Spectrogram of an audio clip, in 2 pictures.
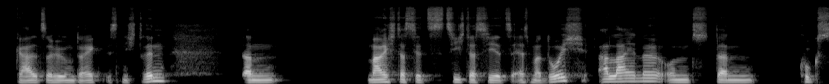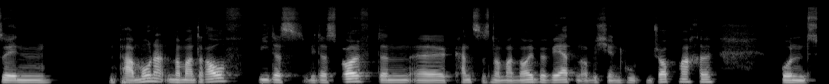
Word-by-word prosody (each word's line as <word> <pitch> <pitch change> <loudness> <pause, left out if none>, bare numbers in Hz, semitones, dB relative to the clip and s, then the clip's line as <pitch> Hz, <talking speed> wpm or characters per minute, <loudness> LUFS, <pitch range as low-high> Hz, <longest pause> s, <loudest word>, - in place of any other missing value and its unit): Gehaltserhöhung 95 0 +1
direkt 95 +1 -2
ist - - -11
nicht 90 - -10
drin, 145 +6 +3 0.7
dann 100 - +2 0.8
mache 110 +1 +7
ich 115 - -5
das - - 0
jetzt - - -4
ziehe 110 - -1
ich 110 - -5
das 100 -2 0
hier 100 - 0
jetzt - - -1
erstmal 95 -2 -3
durch, 175 - +2
alleine“. 140 +3 +3
Und 105 0 -3
dann 100 0 +1 0.4
guckst - - -5
du - - +1
in 95 0 +1 0.6
'n - - -13
paar 100 -2 +3
Monaten 140 +1 +1
nochmal 105 -1 +1
drauf, 135 +7 +2
wie 215 -1 -3
das 425 - -3
wie - - -8
das 95 -1 -3
läuft, 130 0 +5
dann, 100 0 -1
äh, 95 -1 0
kannst 105 -2 -6
du - - -12
es 105 - -15
nochmal 95 -1 -3
neu 105 +3 +2
bewerten: 105 0 0
„Ob 90 +3 -8
ich 95 - -12
hier 90 - -5
'nen 90 - -9
guten 95 -2 -11
Job 115 +4 0
mache”, 115 -1 -1 0.6
und 95 - +1
100 Hz, 175 wpm, -23 LUFS, 95-120 Hz, 0.8 s, mache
